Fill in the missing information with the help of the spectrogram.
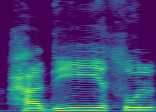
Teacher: Ha we read from the middle of the throat. Dal we long due to ya madda.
